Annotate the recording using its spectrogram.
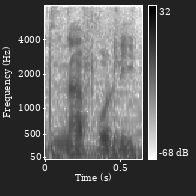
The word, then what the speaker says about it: Napoli: Este tema lo abordamos a propósito que el Nápoles, Napoli, como se pronuncia en italiano, está a punto de llegar al campeonato.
